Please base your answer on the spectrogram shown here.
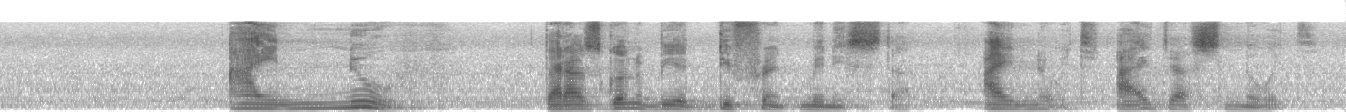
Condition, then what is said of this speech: No condition.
